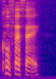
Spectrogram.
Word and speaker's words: Covfefe: Another Jonathan says, "Dear Master of Covfefe." Now, do I say that right? – You're saying it right.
